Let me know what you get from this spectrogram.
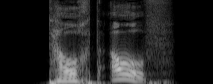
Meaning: inflection of auftauchen: 1. third-person singular present 2. second-person plural present 3. plural imperative
- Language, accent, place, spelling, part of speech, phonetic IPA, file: German, Germany, Berlin, taucht auf, verb, [ˌtaʊ̯xt ˈaʊ̯f], De-taucht auf.ogg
